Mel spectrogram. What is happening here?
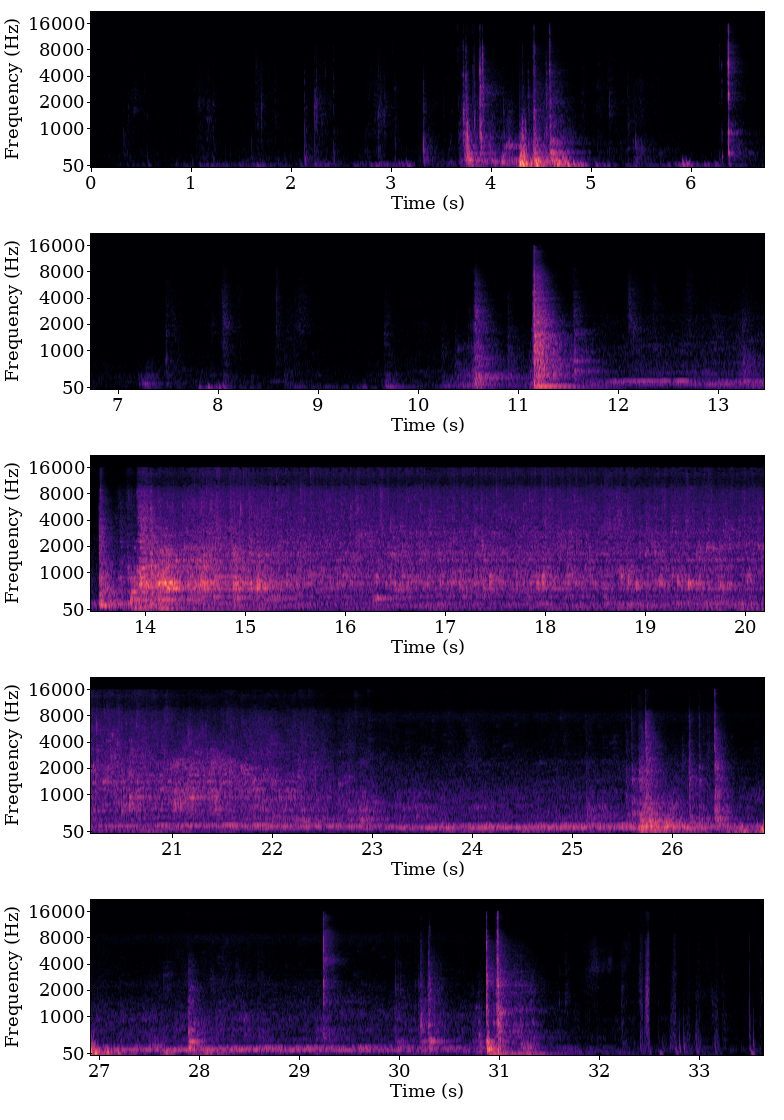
I walk to the toilet door, open it, I flush the toilet, meanwhile the toilet fan is running, and then I turn off the light and I close the door.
